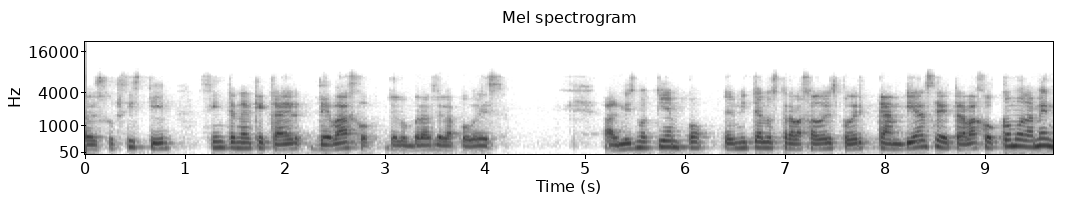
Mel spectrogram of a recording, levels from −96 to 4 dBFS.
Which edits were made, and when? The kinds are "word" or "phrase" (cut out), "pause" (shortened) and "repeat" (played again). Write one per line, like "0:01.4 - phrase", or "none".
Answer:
none

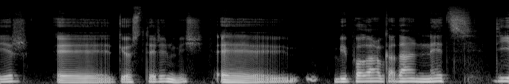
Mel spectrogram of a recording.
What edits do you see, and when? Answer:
0:01.2 - word
0:02.1 - pause
0:03.8 - phrase

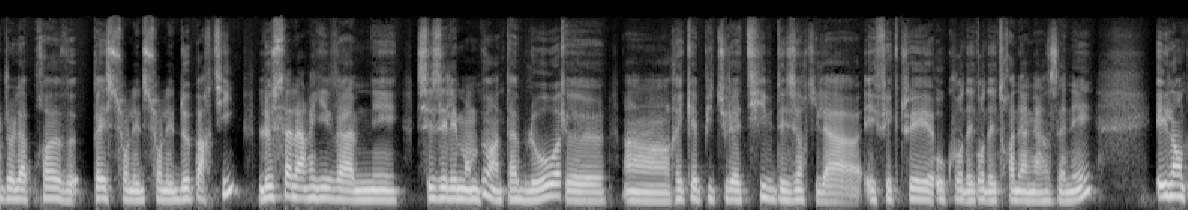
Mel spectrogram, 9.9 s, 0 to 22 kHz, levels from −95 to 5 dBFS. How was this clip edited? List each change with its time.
0:01.2 - repeat
0:02.1 - pause
0:03.4 - pause
0:04.0 - word
0:04.7 - word
0:05.1 - pause
0:06.7 - word
0:07.8 - word
0:08.1 - repeat

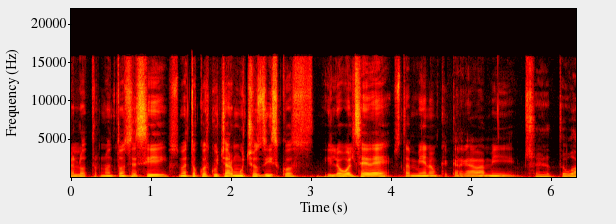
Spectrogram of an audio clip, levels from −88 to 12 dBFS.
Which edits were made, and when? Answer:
none

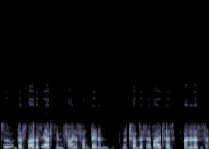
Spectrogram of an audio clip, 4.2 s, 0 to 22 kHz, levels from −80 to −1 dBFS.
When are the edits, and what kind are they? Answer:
0:01.1 - word
0:02.8 - word

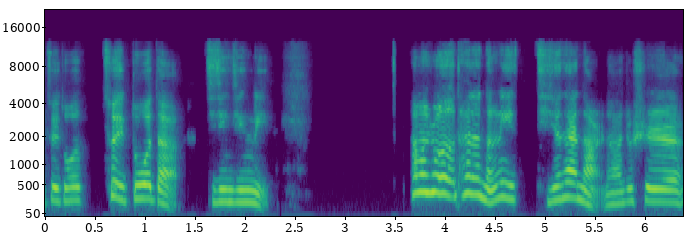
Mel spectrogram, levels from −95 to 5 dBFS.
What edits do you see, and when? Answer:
0:03.6 - pause

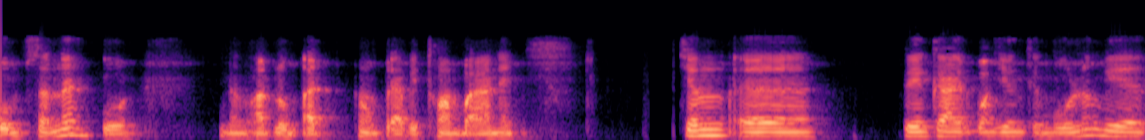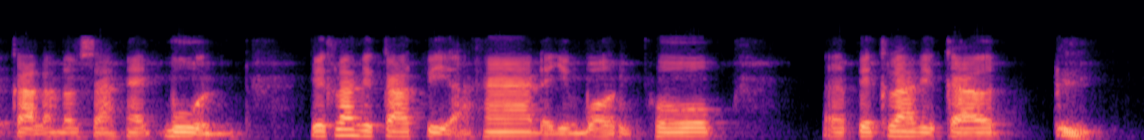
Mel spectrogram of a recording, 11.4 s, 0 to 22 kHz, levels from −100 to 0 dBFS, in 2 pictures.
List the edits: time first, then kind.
none

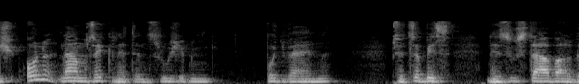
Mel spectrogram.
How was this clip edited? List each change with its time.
none

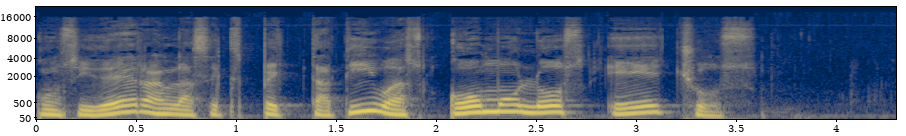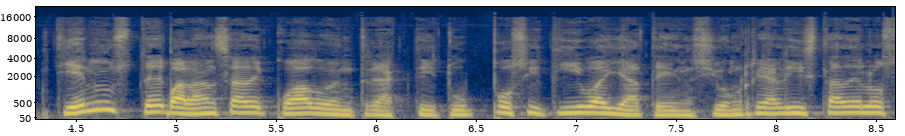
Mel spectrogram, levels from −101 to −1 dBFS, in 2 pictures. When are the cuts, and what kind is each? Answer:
0:05.0 - word

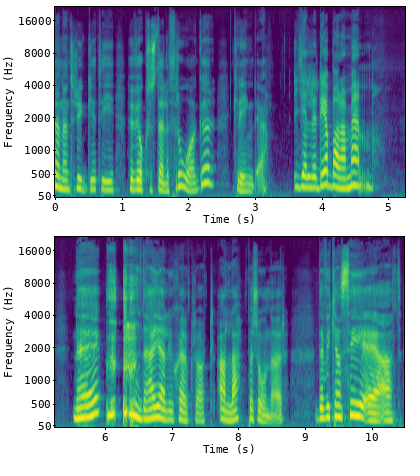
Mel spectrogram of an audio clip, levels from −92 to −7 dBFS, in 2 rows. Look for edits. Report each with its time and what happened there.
none

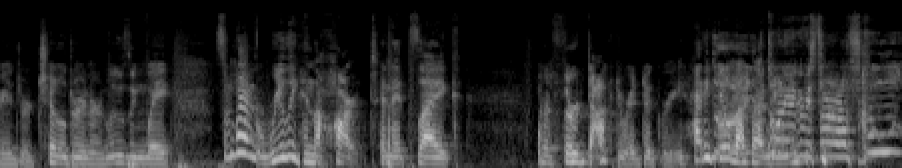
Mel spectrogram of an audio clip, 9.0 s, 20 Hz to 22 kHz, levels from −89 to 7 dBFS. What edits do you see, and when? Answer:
0:02.6 - phrase
0:03.0 - phrase
0:05.4 - phrase

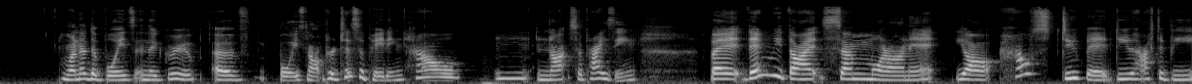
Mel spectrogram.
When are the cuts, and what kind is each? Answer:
none

